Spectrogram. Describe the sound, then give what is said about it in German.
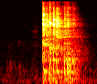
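Rice noodles, unrinsed and sticking together, are served onto a plate with a short burst of clinking utensil-on-dish clatter. Several quick clinks and scrapes run together for about half a second, then fade. “Wobei die Nudeln kommen jetzt auch wirklich gleich in den Teller.”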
